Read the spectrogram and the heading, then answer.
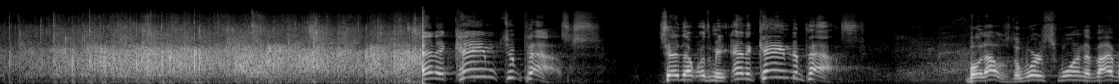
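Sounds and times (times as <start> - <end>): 
audience applause: 0.0 - 4.4
speech: 4.2 - 6.0, 6.6 - 8.6, 9.6 - 11.1.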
